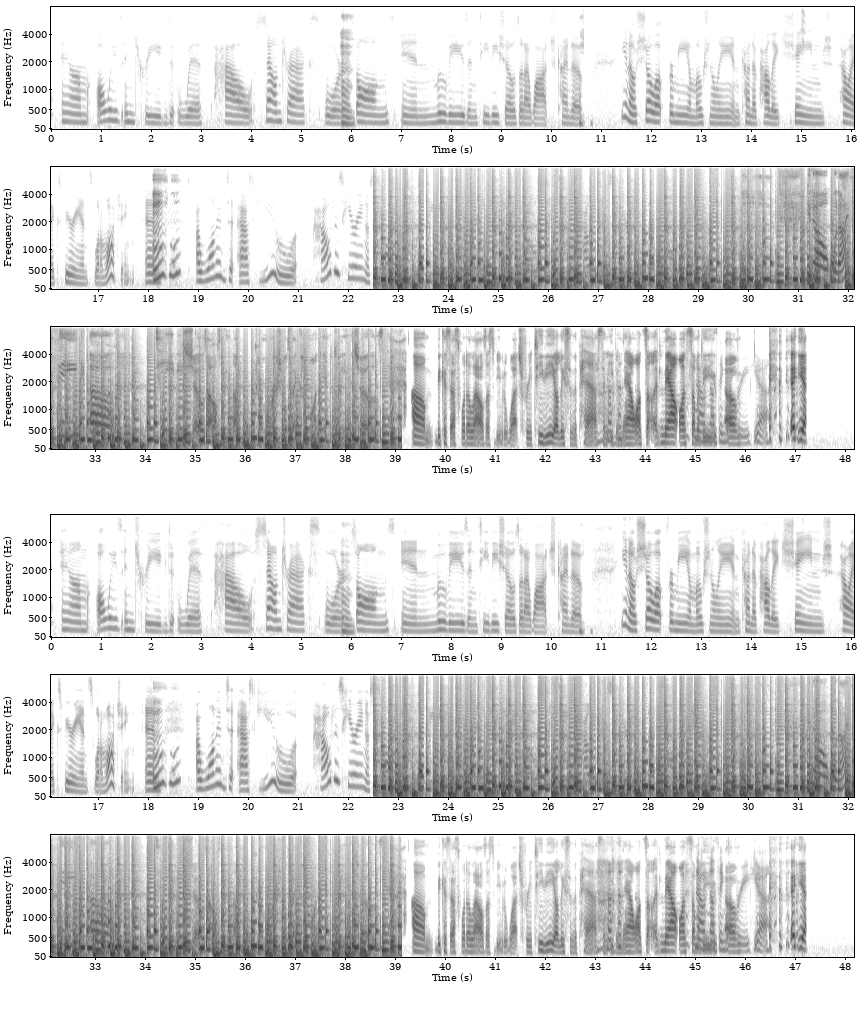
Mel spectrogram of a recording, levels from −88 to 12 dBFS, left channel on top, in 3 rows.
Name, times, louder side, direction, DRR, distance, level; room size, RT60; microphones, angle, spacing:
voice 1, 0.0-10.7 10.9-17.6 17.9-18.3 19.0-21.0 21.3-29.1 38.7-39.1 43.0-43.6 44.8-46.8, right 3 dB, 80° right, 5.3 m, -44 dB
voice 2, 18.1-18.7 29.9-33.7 34.2-35.9 36.2-38.7 39.0-45.9 46.5-46.6 46.9-47.2, left 4 dB, 80° left, 3.0 m, -31 dB
sound 1, 22.5-39.1, right 2 dB, 20° right, 0.3 m, -20 dB
head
